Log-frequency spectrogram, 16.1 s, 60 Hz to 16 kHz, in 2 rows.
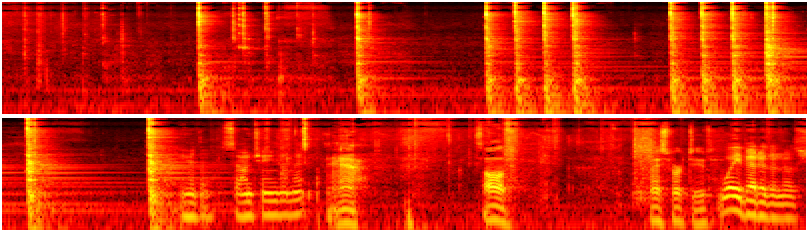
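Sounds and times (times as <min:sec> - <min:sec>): hammer striking metal pin: 0:01.9 - 0:04.2, 0:04.8 - 0:10.2.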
